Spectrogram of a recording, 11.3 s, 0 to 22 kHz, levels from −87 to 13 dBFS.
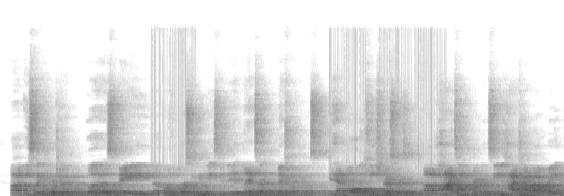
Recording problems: room echo; strong; dies away in 2.8 s
off-mic speech; far
crackling; faint; at 3 s, at 6.5 s and from 7.5 to 9 s; 30 dB below the speech

